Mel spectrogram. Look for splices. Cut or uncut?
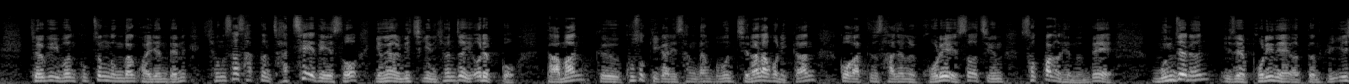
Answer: cut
